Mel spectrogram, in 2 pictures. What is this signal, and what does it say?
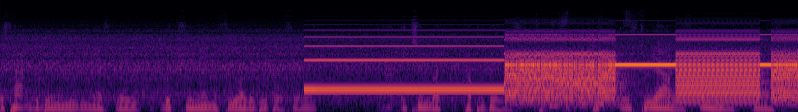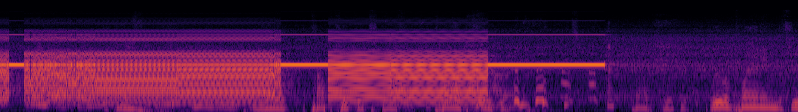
ZX Spectrum tape loading, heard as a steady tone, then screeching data.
